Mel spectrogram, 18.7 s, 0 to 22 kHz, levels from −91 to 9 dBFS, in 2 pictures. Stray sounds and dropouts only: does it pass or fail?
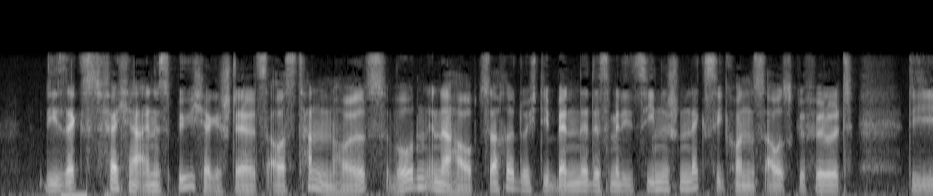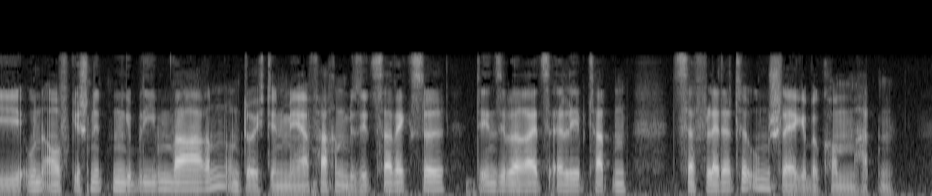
pass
